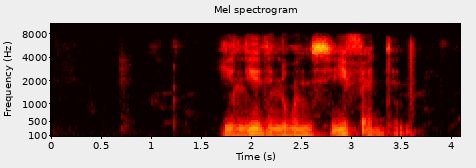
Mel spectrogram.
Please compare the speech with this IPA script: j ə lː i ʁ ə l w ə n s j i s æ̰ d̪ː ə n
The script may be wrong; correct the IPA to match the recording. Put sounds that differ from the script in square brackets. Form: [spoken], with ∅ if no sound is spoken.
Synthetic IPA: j ə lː i [ð] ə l w ə n s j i [f] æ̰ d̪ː ə n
